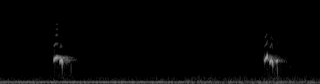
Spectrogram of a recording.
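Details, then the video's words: Pet Siberian chipmunk named Chiro, yawning and eating indoors, gives two short sharp chirps about two seconds apart, each a bright clipped note with a quick downward flick, over a low steady indoor hum. "あくびしながら鳴くシマリス・チロ Chipmunk yawning and chirping 鳴き声"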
